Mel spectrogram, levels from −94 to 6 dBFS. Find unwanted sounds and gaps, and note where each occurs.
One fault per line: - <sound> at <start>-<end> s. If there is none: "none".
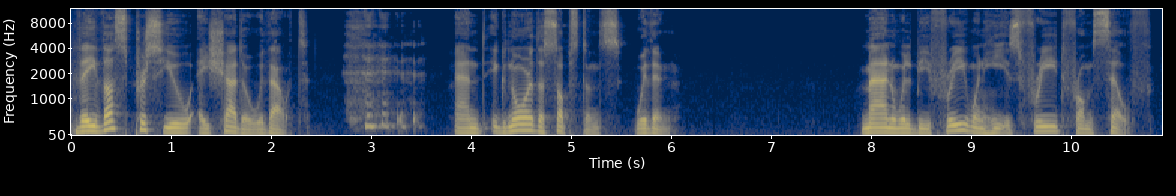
- laugh at 2.7-3.6 s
